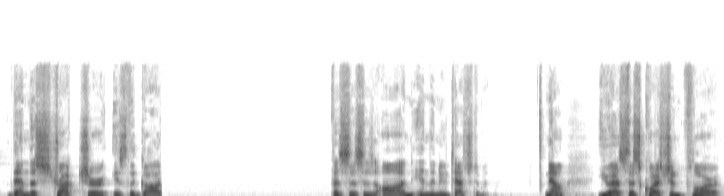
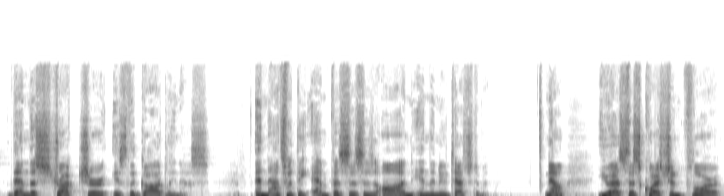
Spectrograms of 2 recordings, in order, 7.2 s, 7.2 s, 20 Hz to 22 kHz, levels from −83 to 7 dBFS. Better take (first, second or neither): second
